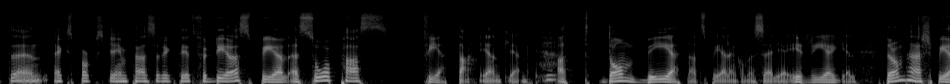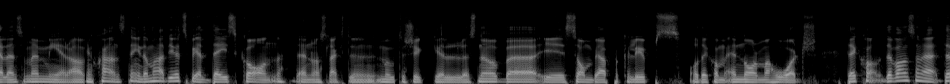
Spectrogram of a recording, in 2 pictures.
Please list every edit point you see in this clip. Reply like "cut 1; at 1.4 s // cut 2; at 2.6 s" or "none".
cut 1; at 10.3 s

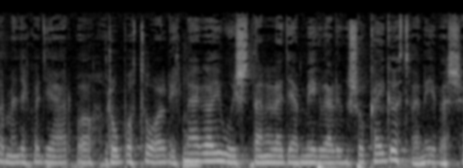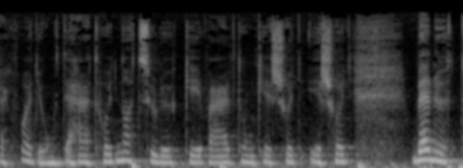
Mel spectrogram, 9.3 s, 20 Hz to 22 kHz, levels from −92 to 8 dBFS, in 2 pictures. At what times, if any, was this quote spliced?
cut 1; at 1.8 s

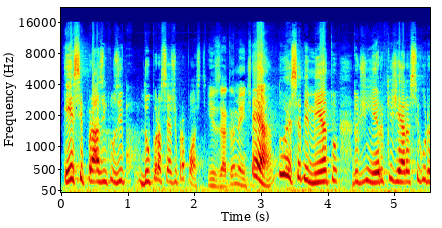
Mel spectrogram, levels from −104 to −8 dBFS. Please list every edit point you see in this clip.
cut 1; at 1.0 s // cut 2; at 2.8 s // cut 3; at 4.4 s

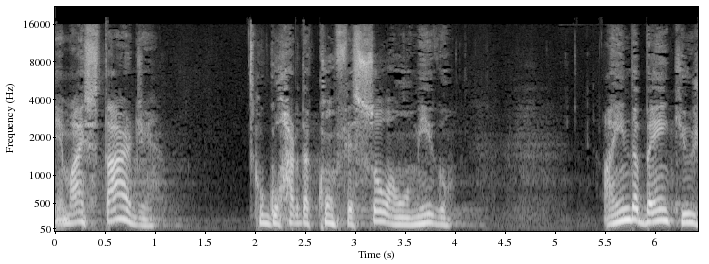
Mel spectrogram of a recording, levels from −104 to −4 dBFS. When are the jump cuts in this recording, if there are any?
none

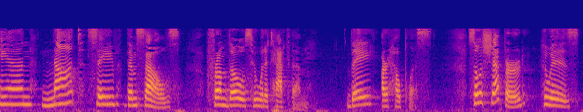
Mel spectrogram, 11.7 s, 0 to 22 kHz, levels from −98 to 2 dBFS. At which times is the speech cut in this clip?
none

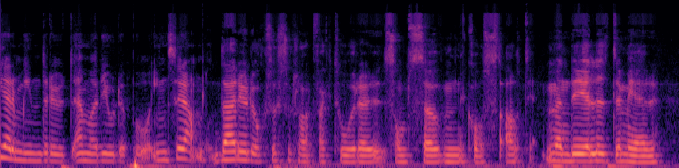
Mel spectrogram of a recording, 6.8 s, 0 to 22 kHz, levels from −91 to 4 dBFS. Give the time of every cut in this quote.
cut 1; at 2.0 s // cut 2; at 5.4 s

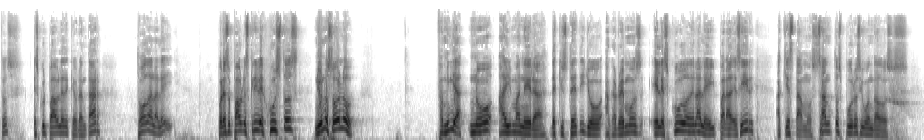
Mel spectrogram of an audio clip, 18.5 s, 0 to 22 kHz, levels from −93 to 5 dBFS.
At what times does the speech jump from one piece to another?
none

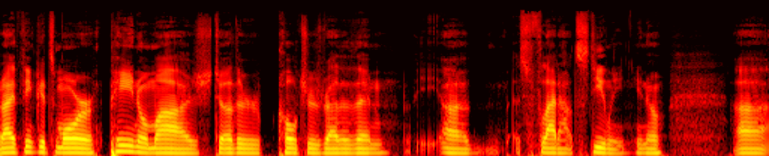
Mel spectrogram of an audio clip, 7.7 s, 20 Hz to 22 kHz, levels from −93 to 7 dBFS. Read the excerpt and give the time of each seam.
none

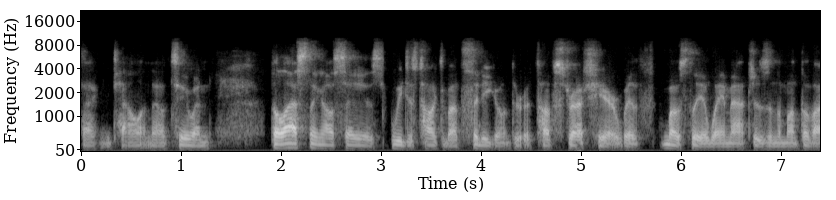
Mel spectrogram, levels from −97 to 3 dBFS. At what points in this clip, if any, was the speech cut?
cut 1; at 3.0 s // cut 2; at 5.8 s

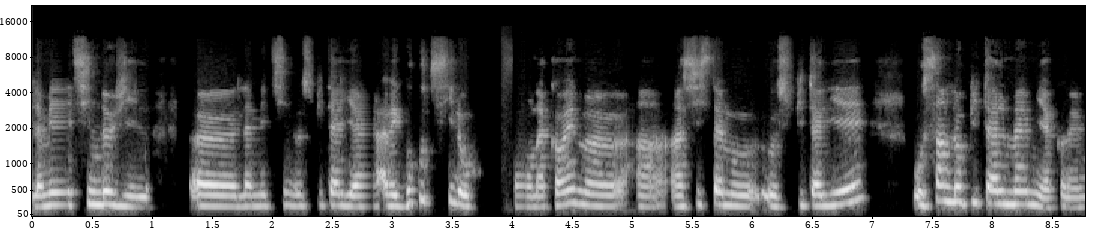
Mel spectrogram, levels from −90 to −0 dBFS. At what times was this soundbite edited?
none

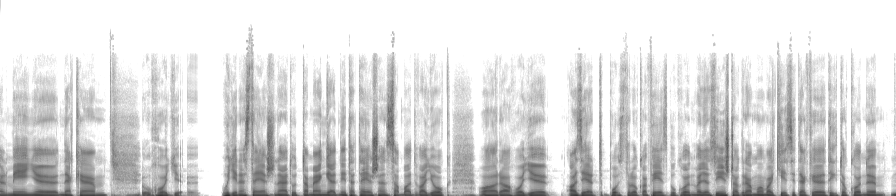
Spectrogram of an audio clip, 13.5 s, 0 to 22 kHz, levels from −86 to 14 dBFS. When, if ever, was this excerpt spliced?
none

